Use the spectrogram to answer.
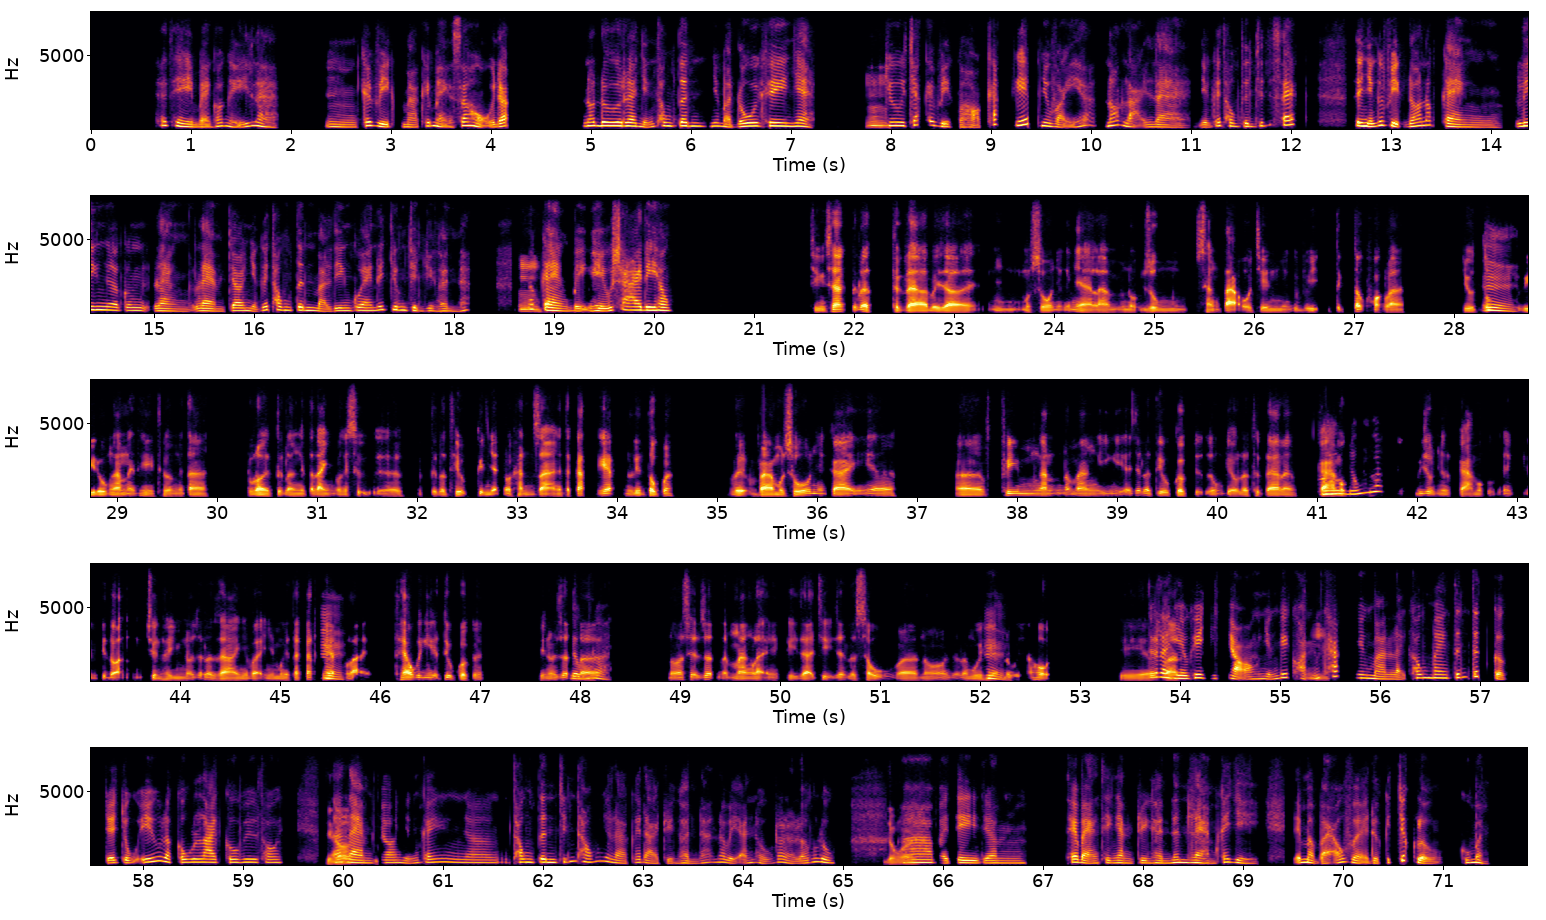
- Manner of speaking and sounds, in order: other background noise; tapping; in English: "like"; in English: "view"
- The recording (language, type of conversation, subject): Vietnamese, podcast, Bạn nghĩ mạng xã hội ảnh hưởng thế nào tới truyền hình?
